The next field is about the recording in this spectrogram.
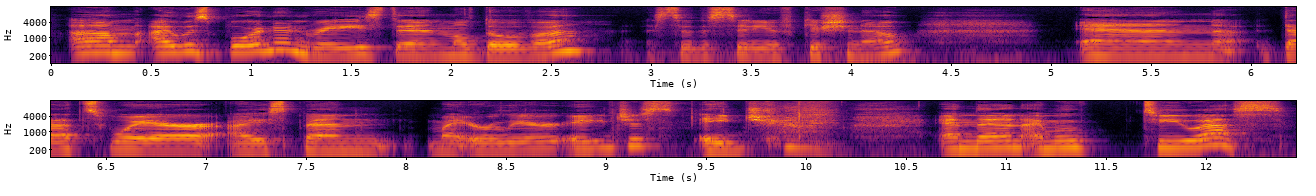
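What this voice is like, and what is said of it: Non-American foreign accent. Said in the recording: “from your accent, it's pretty obvious you're not from America originally”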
